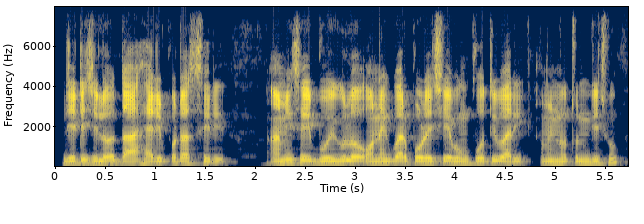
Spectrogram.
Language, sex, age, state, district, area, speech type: Bengali, male, 60+, West Bengal, Nadia, rural, spontaneous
